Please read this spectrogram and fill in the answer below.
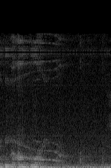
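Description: Brussels Griffon puppy whining, a high cry that falls in pitch during the first second.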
